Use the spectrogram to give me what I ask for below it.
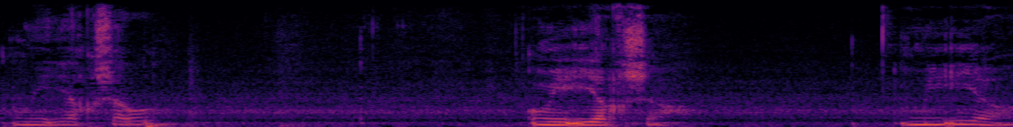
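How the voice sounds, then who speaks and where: A woman gently coaxing and talking to a small bird, mixing two languages. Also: medium pitch, little pitch movement, very slow. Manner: coaxing, mixes Tagalog and English. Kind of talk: casual talk to a pet bird. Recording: muffled with clear background noise.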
